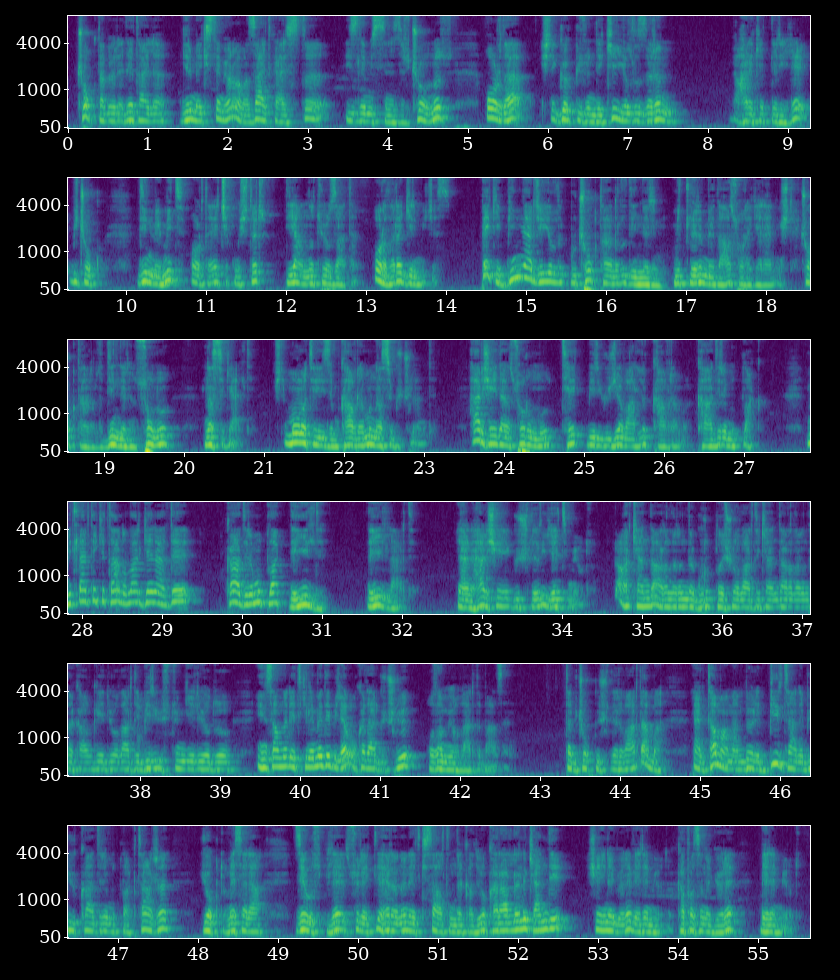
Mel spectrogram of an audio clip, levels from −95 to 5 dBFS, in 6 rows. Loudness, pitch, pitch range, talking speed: -24 LUFS, 160 Hz, 145-180 Hz, 130 wpm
